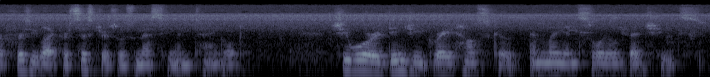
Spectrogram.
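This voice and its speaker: A woman's voice: rumbling low, background noise. A woman storyteller hosting and reading aloud. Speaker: storyteller, show host.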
